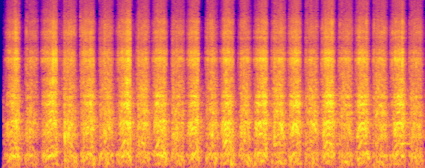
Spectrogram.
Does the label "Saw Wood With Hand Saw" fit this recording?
Yes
